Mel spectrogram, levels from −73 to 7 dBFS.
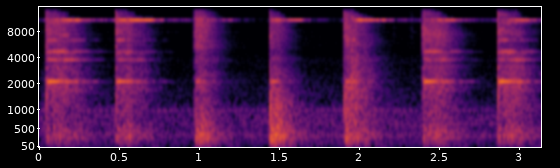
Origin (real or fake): real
